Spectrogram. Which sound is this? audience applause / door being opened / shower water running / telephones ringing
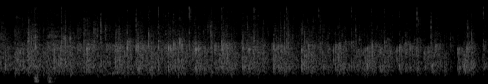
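audience applause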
